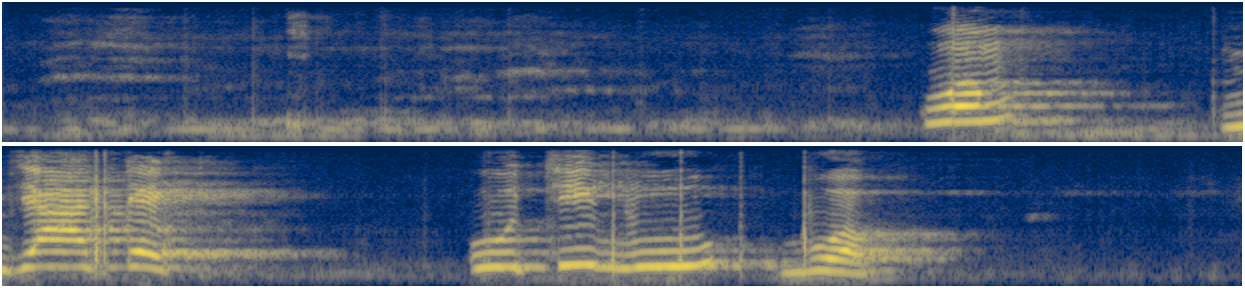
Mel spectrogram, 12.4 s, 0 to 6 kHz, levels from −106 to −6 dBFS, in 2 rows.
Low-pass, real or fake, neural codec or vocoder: 5.4 kHz; fake; codec, 16 kHz, 16 kbps, FreqCodec, smaller model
